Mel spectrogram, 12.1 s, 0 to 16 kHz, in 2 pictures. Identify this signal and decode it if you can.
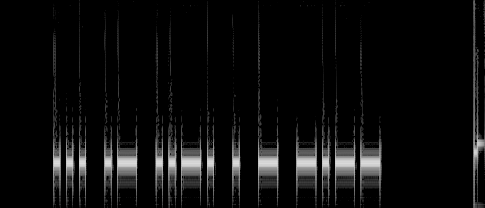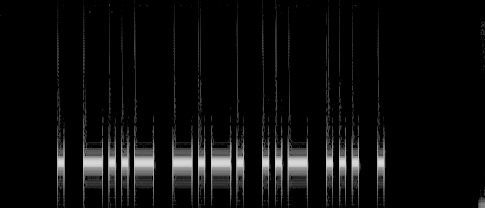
Morse code, heard as a keyed tone, about 16 wpm, 700 Hz. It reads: SAFETY EXCUSE
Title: Sentences from Top 700 Words - New Word Drill - 15wpm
